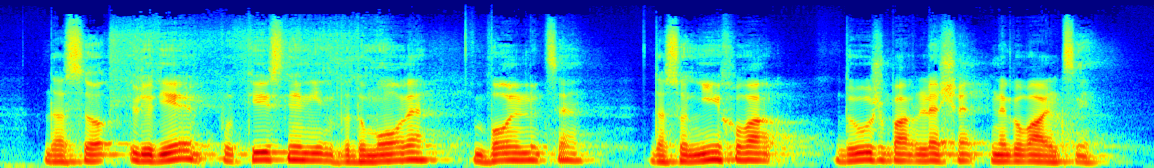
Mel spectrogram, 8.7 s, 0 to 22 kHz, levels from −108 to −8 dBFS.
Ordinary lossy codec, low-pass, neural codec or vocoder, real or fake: MP3, 96 kbps; 19.8 kHz; autoencoder, 48 kHz, 32 numbers a frame, DAC-VAE, trained on Japanese speech; fake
